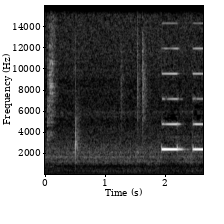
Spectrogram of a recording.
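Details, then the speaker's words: Neotec NT-2701 27-inch arcade monitor chassis with a ticking fault: after a quiet hum, a steady continuity beep sounds when probes touch the pads, a dead short on the trace or circuit, while the HLT itself is not shorted. "dead short so we got something on the trace or on the circuit that's shorted that shouldn't be"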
